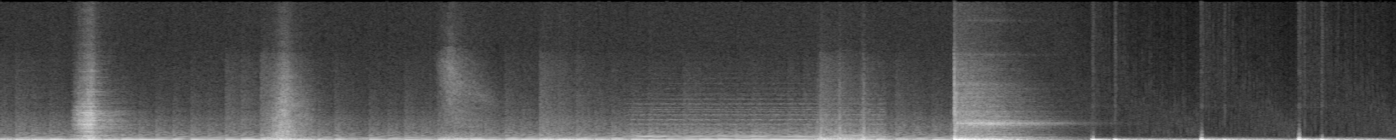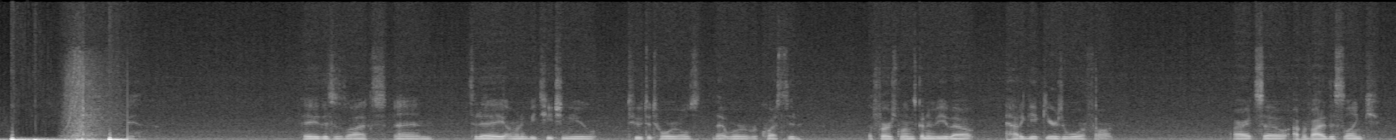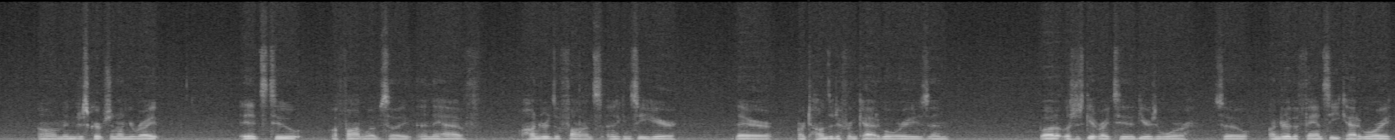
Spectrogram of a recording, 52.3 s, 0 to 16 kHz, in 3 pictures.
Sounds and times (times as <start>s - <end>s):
Speech: 19.0s - 19.4s, 21.2s - 27.5s, 28.3s - 31.4s, 32.8s - 34.8s, 35.4s - 37.0s, 37.9s - 43.4s, 44.1s - 46.8s, 47.9s - 52.3s.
